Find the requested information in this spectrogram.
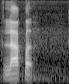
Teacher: এই কফ এখানে একটু বাড়ি খাচ্ছে বা ধাক্কা খাচ্ছে কারণ কফ হচ্ছে কলকলাহর হরফ সো কলকলাহর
